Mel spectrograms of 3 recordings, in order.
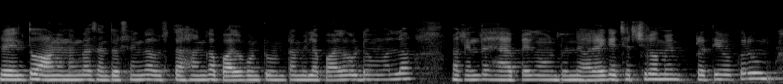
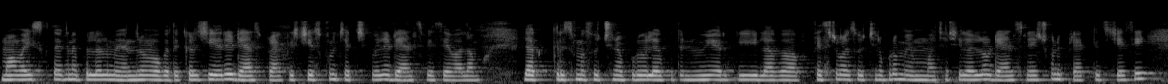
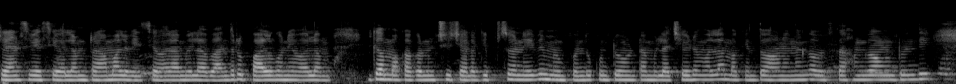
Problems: background conversations at intervals, low volume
